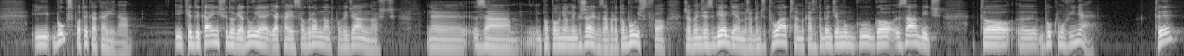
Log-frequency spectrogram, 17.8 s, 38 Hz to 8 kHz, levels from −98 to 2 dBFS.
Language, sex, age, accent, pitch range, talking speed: Polish, male, 40-59, native, 100-125 Hz, 115 wpm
